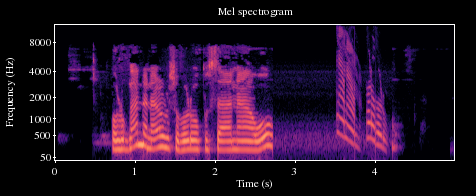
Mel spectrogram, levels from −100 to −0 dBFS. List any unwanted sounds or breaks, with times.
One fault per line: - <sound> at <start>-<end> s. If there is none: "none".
- chirp at 3.5-4.2 s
